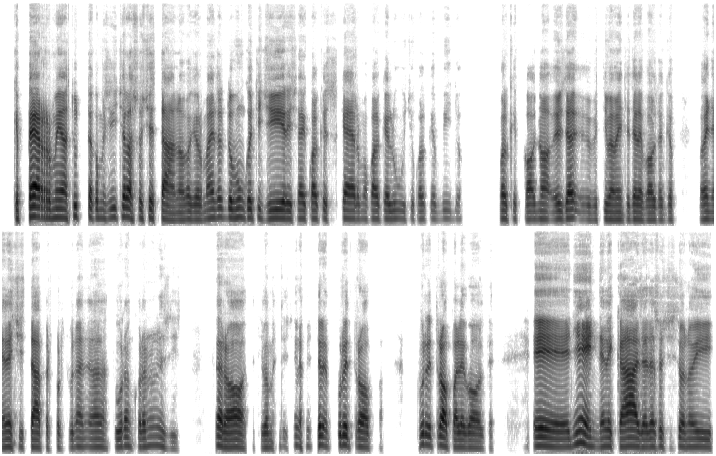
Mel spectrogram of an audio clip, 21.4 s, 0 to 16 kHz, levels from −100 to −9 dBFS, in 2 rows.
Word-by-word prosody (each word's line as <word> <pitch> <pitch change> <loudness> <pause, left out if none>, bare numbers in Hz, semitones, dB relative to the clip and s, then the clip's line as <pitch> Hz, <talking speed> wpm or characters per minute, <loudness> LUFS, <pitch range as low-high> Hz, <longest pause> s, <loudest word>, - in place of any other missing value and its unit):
che - - -3
permea 145 -2 +7
tutta, 170 +2 -3
come 135 -2 -6
si 140 - -13
dice, 150 +1 -2
la 150 -3 +4
società, 120 -3 -1
no, 115 +1 -4
perché, 120 -1 -3
ormai, 130 +4 -2
d 150 +1 -3
dovunque 145 0 -1
ti 145 -1 -9
giri, 130 +1 +1
se 135 - -5
hai 130 - -1
qualche 130 0 -4
schermo, 125 -1 -4
qualche 125 0 -4
luce, 125 -1 -11
qualche 125 +1 -12
video, 125 0 -21 0.5
qualche 125 -1 -5
co 120 0 -3
no, 120 -1 -4
e 120 +2 -2
sa 135 +2 +4
uhm, 120 -4 -6
effettivamente 115 0 -5
delle 120 0 -1
volte 110 +1 -5
che 115 -1 -11 0.3
va 115 - -8
bene 120 -1 -3
lei 125 -3 0
ci 125 - -12
sta, 120 0 +1
per - - -14
fortuna, 120 +3 -8
nella 125 0 -5
natura, 125 +3 -5
ancora 130 -1 -5
non 150 +1 -10
esis 105 -7 -13 0.5
però, 120 0 +3
effettivamente, 115 +5 -10
ce 150 - -16
n'è 130 - -7
ce 135 +2 -1
n'è 150 -4 -2
pure 160 -1 +1
troppa 125 -2 -2 0.5
pure 160 0 -2
troppa 140 -4 +3
alle 120 0 +2
volte. 115 -2 -4 0.5
Ehm, 130 -3 +5
nien 165 -5 +5
nelle 130 +1 -1
case 130 -1 +5
adesso 130 +2 -1
ci 110 - -24
sono 125 +1 -3
i 125 -2 -3
125 Hz, 185 wpm, -23 LUFS, 120-135 Hz, 0.5 s, permea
